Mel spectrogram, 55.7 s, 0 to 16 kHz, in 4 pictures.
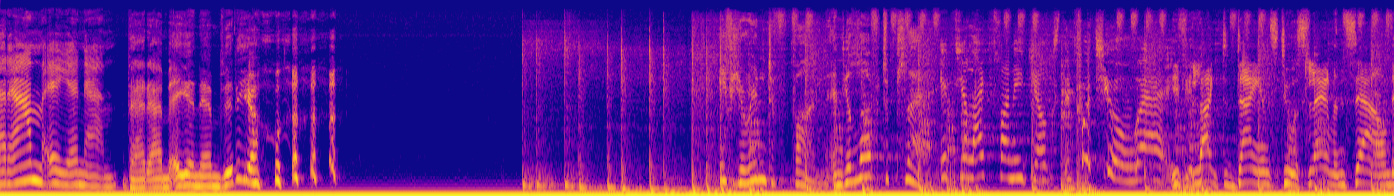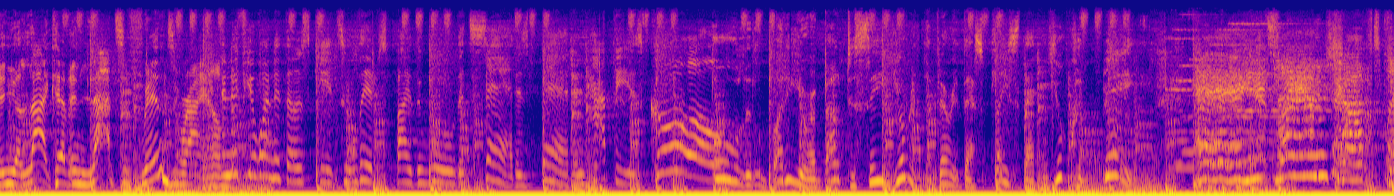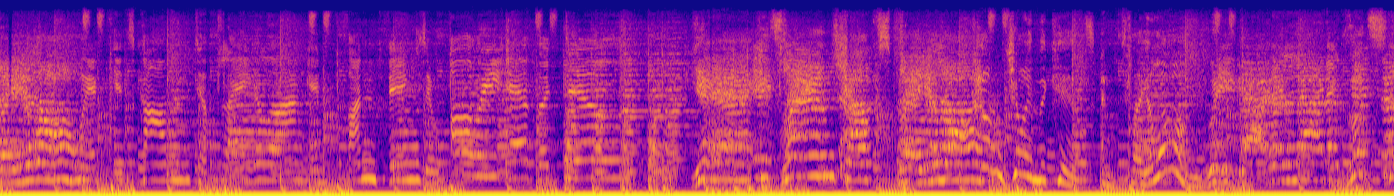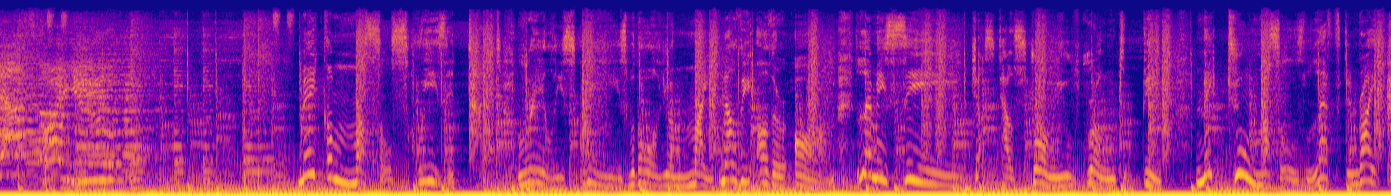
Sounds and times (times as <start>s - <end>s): Speech: 0.0s - 2.8s, 7.2s - 25.4s, 37.7s - 40.1s, 44.8s - 55.7s
Music: 5.2s - 55.7s.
